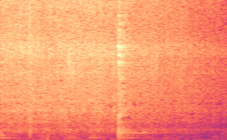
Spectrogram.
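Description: Onions frying in oil until browned for a ridge gourd recipe, a steady close sizzle with a single sharp clatter of stirring partway through, no voices.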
